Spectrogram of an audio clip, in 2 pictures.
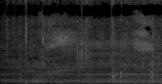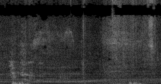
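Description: A steady low background hum with faint rustling, broken by two soft low thumps from the phone being handled among cucumber leaves, one about three and a half seconds in and one near the end.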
